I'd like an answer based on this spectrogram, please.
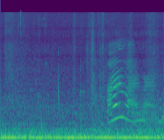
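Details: A cat meeting a person it likes gives one clear meow late in the moment. The meow rises, then falls and trails off, over a steady low background hum.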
